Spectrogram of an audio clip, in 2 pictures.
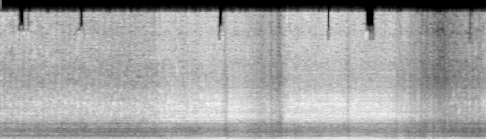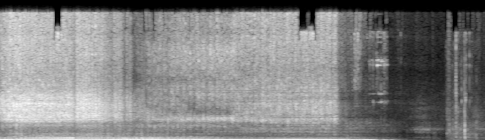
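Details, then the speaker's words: Truck with long tube headers and no exhaust system fitted behind them, running off a boat fuel tank: deep, loud rumble swelling and falling with each throttle blip, then cut off; loud exhaust from open headers. "She's loud. She's loud and proud. But she's got long tube headers on her. Whoever was working on this truck before me put those on and never finished putting the exhaust system on."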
